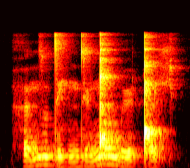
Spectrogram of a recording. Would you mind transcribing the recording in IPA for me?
h ɐ˨ n z u˦ d ɛ˨ ʎ n d ø˨ ŋ͡ǃ o˦ w ø˨˦ ǃ ɐ˨ ç

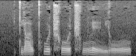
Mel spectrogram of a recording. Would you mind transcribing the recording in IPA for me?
t̪ j ɑ˧˥ ʊ̯ kʰ u˥ ʈ͡ʂʰ o˧˥ ʊ̯ ʈ͡ʂʰ u˧˥ l e˨˩ ɪ̯ l j o˧˥ ʊ̯

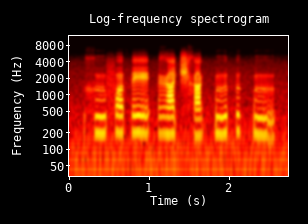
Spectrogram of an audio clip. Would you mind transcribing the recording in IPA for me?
x ɯ f ʌ θ e | ɣ a t͡ʃ x a k͡p ɯ θ ɯ k͡p ɯ

